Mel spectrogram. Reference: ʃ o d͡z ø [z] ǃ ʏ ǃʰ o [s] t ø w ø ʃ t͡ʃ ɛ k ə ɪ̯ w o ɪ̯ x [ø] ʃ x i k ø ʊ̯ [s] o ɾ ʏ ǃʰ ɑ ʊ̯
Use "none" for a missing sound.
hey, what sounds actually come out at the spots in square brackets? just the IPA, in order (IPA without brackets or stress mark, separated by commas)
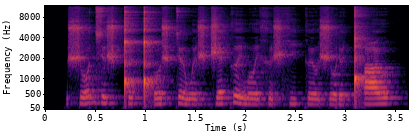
ʃ, ʃ, ø, ʃ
